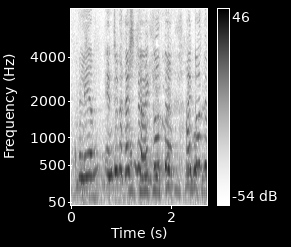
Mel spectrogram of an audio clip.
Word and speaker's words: Quilliam: Quilliam International. I got the pronunciation finally.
